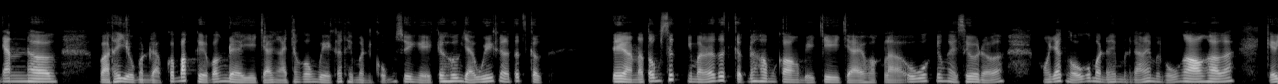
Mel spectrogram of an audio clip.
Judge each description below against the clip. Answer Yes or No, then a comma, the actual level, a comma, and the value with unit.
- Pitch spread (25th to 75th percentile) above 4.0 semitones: Yes, average, 4.7 semitones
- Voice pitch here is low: Yes, low, 120 Hz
